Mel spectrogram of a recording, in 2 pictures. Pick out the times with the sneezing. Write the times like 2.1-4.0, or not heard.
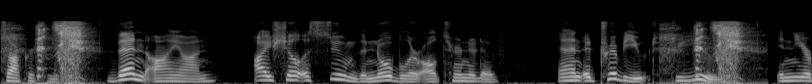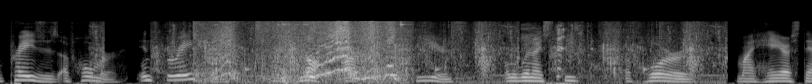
0.0-1.0, 6.6-7.7, 13.3-13.9.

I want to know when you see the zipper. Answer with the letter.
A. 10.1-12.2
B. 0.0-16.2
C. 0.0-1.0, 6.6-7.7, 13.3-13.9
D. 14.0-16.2
A.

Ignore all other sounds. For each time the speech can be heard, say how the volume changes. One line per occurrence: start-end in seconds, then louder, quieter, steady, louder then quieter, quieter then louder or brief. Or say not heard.
0.0-16.2 steady.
